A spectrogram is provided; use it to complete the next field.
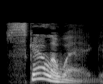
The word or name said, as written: scalawag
